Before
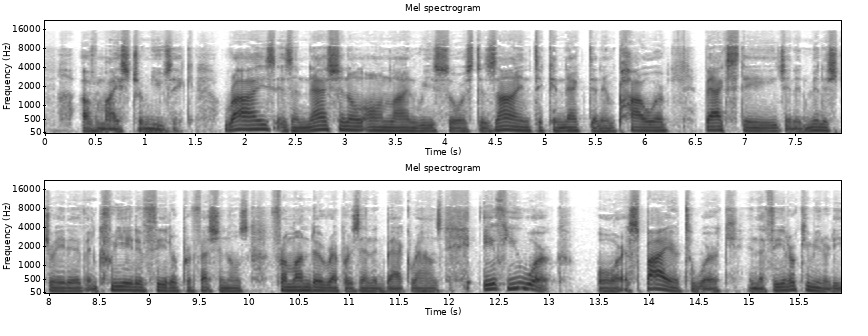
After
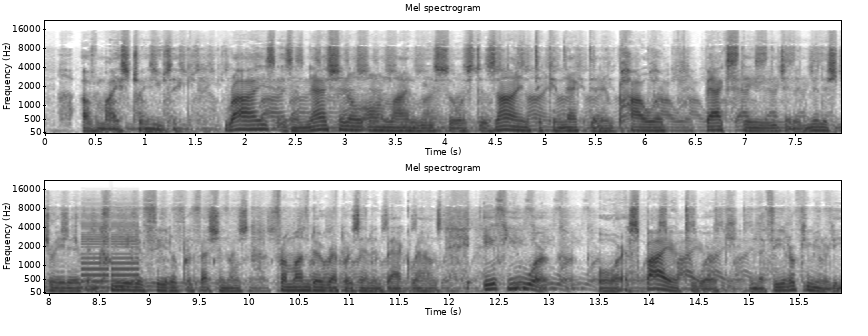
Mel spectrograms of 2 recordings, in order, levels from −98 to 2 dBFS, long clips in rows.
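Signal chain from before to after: 13.08–13.77 high shelf 5500 Hz +9.5 dB; feedback echo 0.288 s, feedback 51%, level -12 dB; 8.31–8.89 GSM buzz -26 dBFS

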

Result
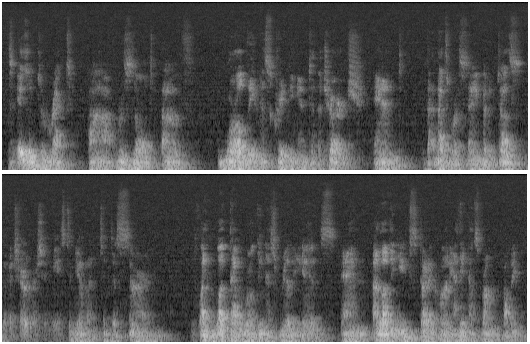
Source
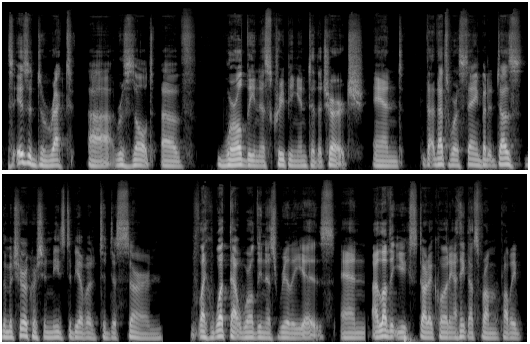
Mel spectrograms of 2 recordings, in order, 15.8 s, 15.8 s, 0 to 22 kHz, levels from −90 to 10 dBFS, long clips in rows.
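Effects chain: 7.9–8.81 HPF 430 Hz 12 dB/oct; envelope flanger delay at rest 2.8 ms, full sweep at -13.5 dBFS; in parallel at -11 dB: requantised 6-bit, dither triangular; on the sum: whisperiser; shoebox room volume 390 m³, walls furnished, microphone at 1.6 m; gain -2.5 dB

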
